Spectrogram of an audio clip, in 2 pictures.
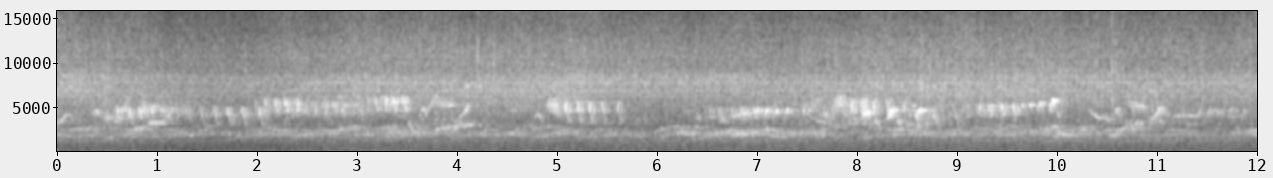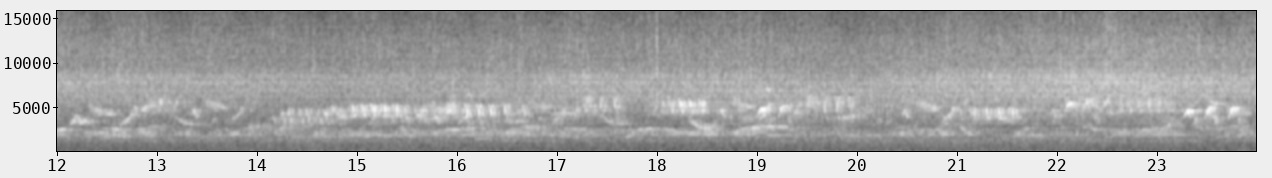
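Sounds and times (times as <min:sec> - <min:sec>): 
calm dry forest ambience by day: 0:00.0 - 0:23.9.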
